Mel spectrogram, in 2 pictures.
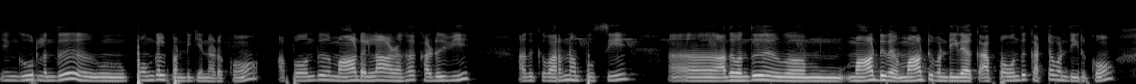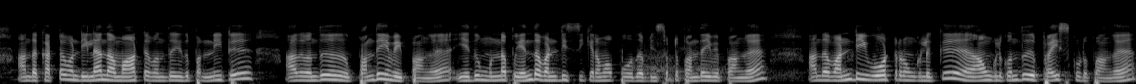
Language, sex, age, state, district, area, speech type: Tamil, female, 45-60, Tamil Nadu, Viluppuram, urban, spontaneous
